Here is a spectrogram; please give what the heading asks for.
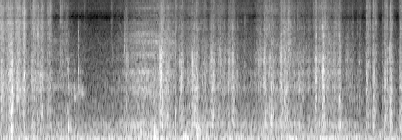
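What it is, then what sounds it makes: Foam scrub sponge. A yellow, palm-sized Scrub Daddy sponge of solid polymer foam is held in both hands while fingertips scratch and squeeze its textured surface. Soft, crinkly scratches and bright, quick taps patter irregularly over a low, dull rustle, each sound dying away almost at once.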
